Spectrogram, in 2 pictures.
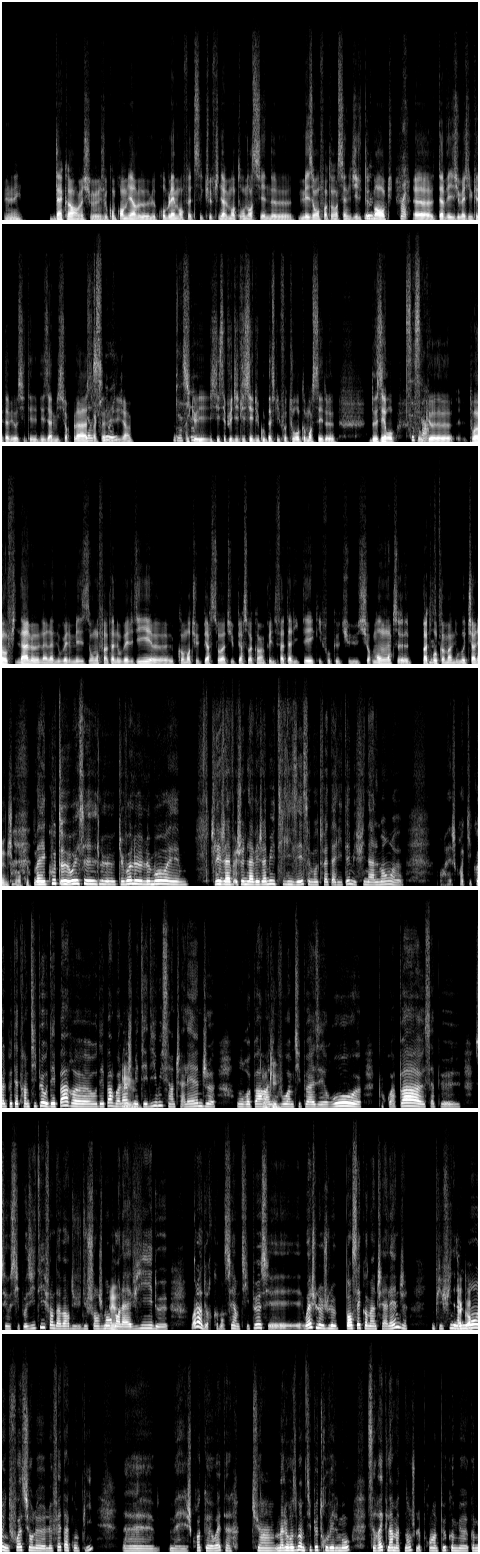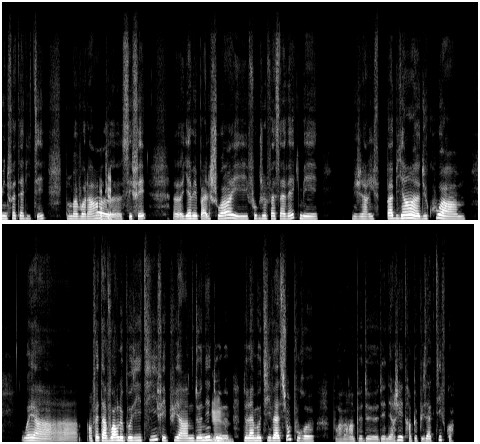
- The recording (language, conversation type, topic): French, advice, Comment retrouver durablement la motivation quand elle disparaît sans cesse ?
- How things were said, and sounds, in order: other background noise; drawn out: "à"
